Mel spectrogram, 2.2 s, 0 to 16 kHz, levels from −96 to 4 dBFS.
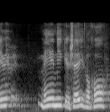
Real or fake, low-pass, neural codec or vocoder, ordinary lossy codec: fake; 7.2 kHz; codec, 16 kHz, 4 kbps, X-Codec, HuBERT features, trained on general audio; none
